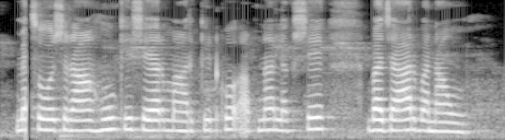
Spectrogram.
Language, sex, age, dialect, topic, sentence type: Hindi, female, 46-50, Hindustani Malvi Khadi Boli, banking, statement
